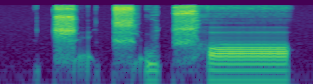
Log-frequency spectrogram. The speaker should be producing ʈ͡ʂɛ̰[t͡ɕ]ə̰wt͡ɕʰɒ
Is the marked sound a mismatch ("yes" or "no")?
no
